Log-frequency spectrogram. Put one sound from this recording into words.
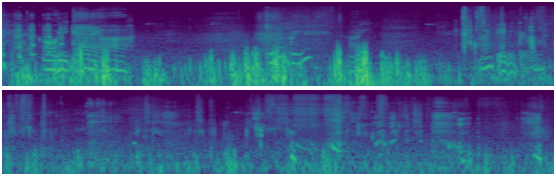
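A young man laughs and talks warmly close by.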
